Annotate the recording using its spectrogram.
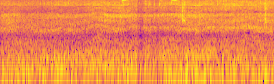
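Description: Motorcycles buzz past.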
